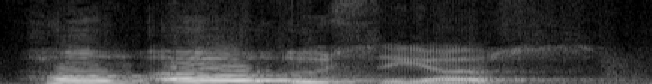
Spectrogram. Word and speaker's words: homoousios: Homoousios means of the same nature or the same substance, while homoiousios, the only difference is an O or an OI, is that middle syllable.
